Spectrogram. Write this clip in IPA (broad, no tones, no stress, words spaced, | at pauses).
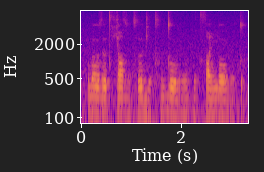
ðɔzɤtxʲe zˤo̤tʔɤɡʲɛ̤txo̤ do vo̤he̤t sˤeɲɔvo̤t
